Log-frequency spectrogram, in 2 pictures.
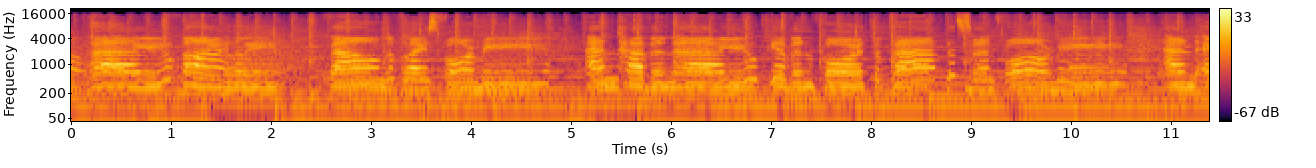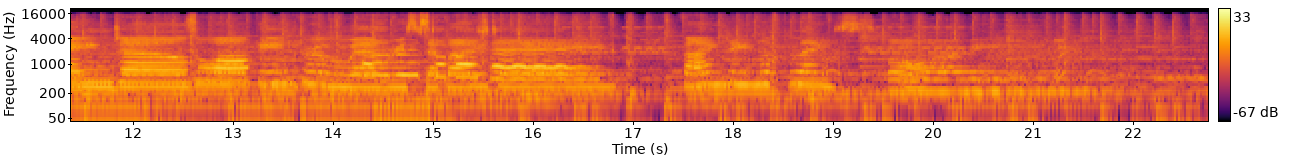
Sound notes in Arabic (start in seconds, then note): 16.7 رنين الهاتف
